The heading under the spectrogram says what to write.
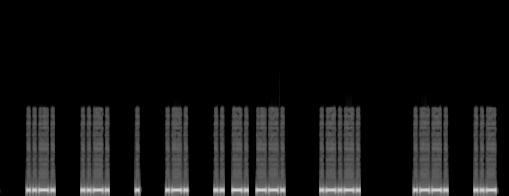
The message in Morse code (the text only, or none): FFERING <AR> PU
